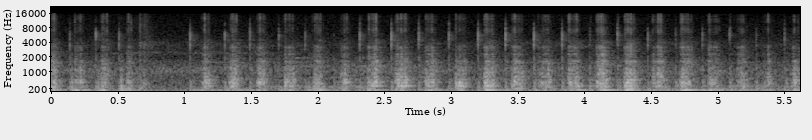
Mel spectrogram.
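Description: A metal-tipped stylus scratches a flat, thin, solid black-coated copper foil scratch art board. Quick, uneven strokes give a rapid patter of dry scraping, with a low, steady hum under the bright rasp of each stroke.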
